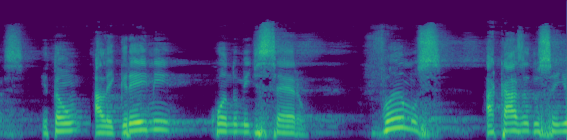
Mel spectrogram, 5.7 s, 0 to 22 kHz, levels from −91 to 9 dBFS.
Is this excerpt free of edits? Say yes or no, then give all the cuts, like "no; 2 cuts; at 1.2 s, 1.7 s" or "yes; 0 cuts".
no; 1 cut; at 0.9 s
